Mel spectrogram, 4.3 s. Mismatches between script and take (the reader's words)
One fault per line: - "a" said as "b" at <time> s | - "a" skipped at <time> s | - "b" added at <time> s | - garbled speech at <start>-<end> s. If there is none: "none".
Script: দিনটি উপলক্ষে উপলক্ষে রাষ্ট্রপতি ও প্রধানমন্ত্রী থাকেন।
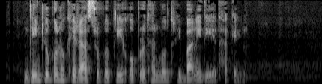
- "উপলক্ষে" skipped at 1.0 s
- "বাণী দিয়ে" added at 2.4 s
